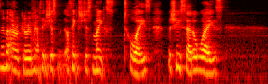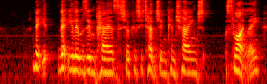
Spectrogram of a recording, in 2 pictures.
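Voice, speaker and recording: A woman's voice: lowish voice, a bit bright, slightly rough. An older woman chatting casually in a home crafting vlog, rambling with many fillers. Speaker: vlogger. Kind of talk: casual chat.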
